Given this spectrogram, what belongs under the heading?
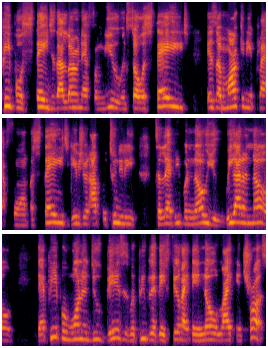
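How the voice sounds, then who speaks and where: At a fairly quick pace, a woman speaks in an animated tone at a medium pitch with ordinary pitch variation, in a dry, close sound with no echo. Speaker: motivational speaker and entrepreneur. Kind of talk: live webinar talk. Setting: Zoom video call. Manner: casual, plain-spoken.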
